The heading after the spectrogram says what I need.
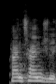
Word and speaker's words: Pentangeli: Pentangeli punt Anjali Pentangeli I think it's pronounced pant Anjali from The Godfather Part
